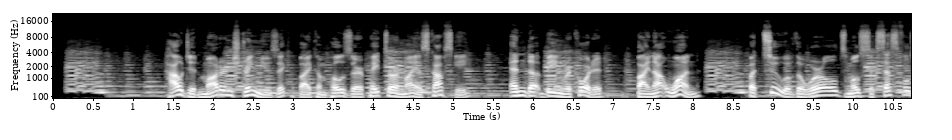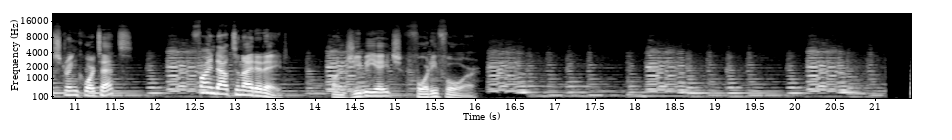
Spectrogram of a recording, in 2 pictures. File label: Radio Promo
